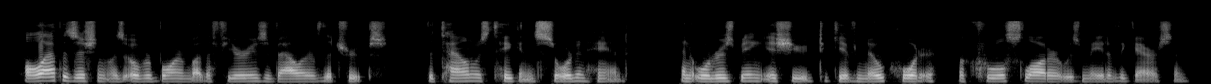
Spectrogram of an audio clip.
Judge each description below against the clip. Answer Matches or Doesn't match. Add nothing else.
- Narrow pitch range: Matches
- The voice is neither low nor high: Matches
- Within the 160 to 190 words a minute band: Matches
